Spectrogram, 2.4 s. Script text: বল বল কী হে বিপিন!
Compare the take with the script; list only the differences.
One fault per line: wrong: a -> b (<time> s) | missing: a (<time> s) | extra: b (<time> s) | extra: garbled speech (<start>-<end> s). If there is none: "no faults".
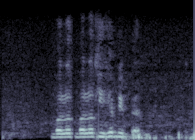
no faults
